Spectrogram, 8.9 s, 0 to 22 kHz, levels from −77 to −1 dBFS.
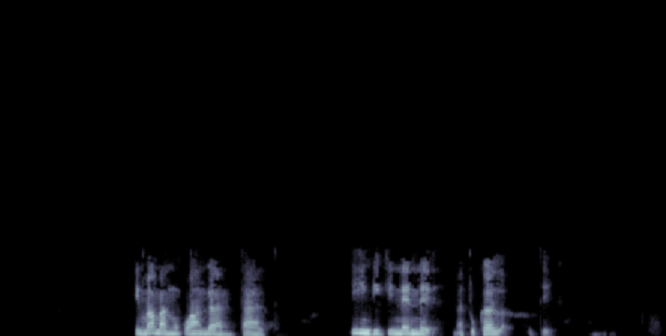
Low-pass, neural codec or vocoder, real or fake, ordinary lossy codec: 7.2 kHz; codec, 16 kHz, 0.8 kbps, ZipCodec; fake; MP3, 24 kbps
